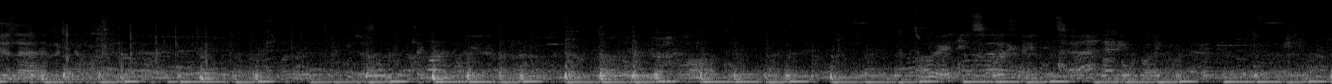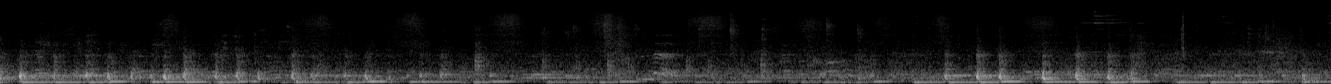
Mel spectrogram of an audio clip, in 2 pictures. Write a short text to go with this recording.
sounds of the outside market cleanup, only a few people are on the streets of the Mediana. the 12h radio peformance curated by artists Berit Schuck and Julia Tieke reaches its last hour. (Olympus LS5)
